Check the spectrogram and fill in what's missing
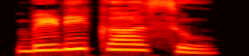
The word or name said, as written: ಬಿಡಿಕಾಸು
